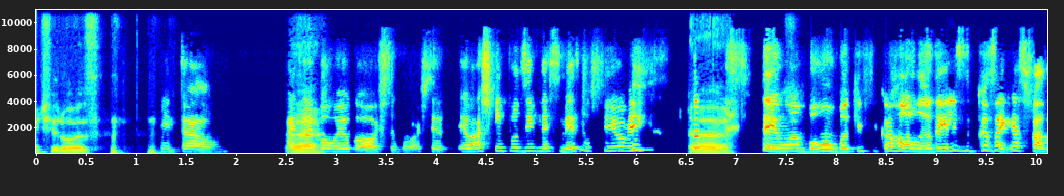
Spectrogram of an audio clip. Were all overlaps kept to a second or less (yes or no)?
yes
